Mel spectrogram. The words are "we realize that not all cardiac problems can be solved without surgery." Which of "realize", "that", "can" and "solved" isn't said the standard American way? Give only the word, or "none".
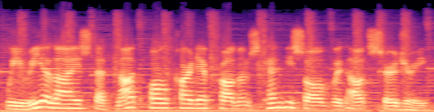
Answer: none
